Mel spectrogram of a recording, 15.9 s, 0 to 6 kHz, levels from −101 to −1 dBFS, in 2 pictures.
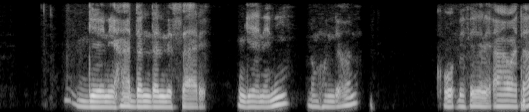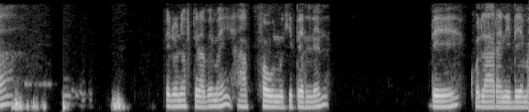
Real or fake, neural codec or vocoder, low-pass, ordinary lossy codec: real; none; 5.4 kHz; AAC, 48 kbps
